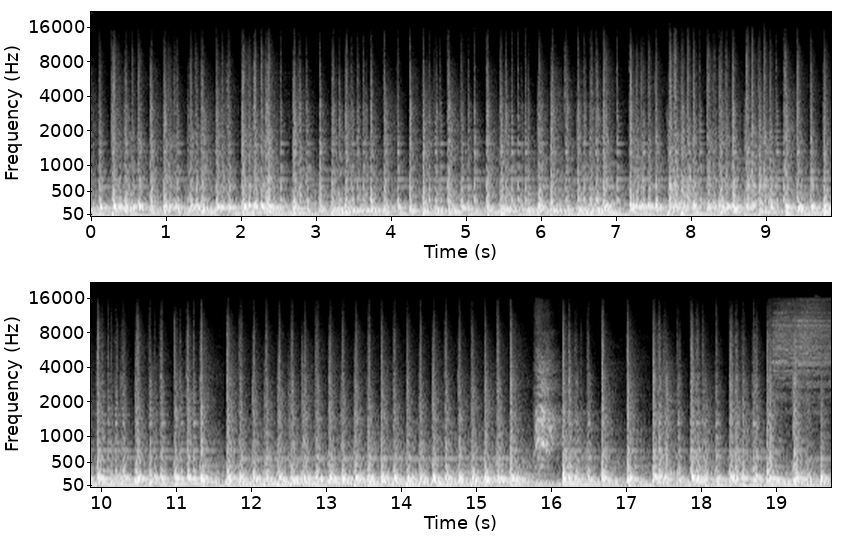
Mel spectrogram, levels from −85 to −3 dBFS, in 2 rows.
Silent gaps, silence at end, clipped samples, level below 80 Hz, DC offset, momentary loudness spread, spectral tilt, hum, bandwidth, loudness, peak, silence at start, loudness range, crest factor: none; 0 s; under 0.1%; -18 dBFS; under 0.1%; 3 LU; -8 dB/octave; none; 11 kHz; -13 LUFS; 0 dBFS; 0 s; 2 LU; 12 dB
